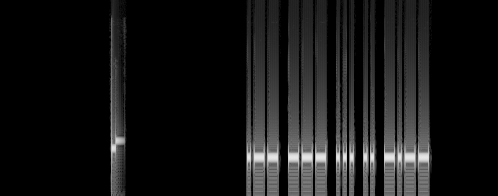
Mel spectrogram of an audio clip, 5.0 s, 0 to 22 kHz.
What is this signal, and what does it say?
Morse code, heard as a keyed tone, about 36 wpm, 700 Hz. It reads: WOSIY
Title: Code Groups - 5 Letter:Numbers - 35wpm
